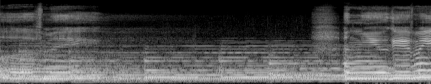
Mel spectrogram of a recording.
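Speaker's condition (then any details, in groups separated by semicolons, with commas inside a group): No condition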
